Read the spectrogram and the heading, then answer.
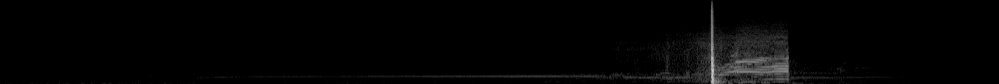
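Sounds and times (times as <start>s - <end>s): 
motorbike jump: 7.1s - 7.9s.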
